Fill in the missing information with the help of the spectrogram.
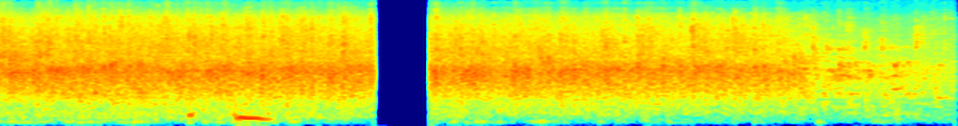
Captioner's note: audience applauding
